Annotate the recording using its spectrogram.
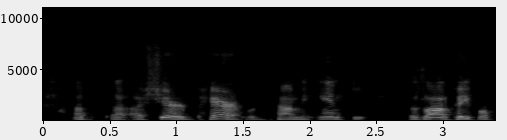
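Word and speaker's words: Encke: shared parent with Kami Enki. There's a lot of people thought Kami Enki. And no, this is not spelled like the Anunnaki Enki, okay? This is E-N-C-K-E, not E-N-K-I. But it's pronounced the same.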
